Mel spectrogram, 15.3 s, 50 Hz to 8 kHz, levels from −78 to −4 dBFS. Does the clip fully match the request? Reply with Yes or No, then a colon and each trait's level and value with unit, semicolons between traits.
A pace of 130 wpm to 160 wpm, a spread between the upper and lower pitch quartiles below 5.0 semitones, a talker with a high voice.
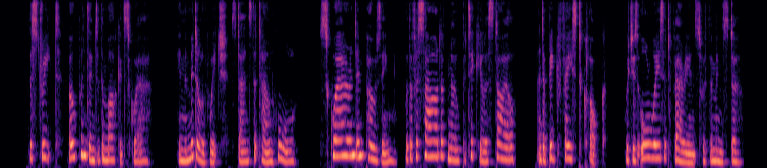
No: average, 150 wpm; wide, 5.4 semitones; high, 205 Hz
